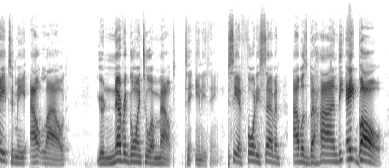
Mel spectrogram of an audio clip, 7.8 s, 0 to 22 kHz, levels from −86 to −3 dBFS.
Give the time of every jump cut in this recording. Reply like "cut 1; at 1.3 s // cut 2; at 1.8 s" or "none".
cut 1; at 4.6 s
